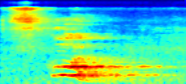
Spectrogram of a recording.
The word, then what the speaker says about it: school: Next, school. S-C-H-O-O-L. School. In this word, H is silent.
